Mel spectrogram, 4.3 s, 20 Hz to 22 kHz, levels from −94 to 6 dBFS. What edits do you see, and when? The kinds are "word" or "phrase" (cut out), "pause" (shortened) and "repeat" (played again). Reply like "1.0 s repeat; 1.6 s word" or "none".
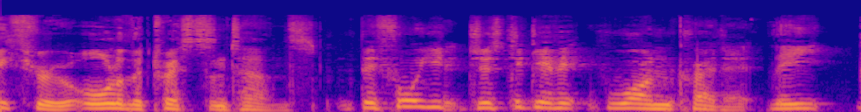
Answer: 2.2 s word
